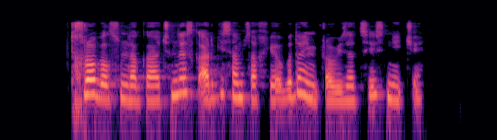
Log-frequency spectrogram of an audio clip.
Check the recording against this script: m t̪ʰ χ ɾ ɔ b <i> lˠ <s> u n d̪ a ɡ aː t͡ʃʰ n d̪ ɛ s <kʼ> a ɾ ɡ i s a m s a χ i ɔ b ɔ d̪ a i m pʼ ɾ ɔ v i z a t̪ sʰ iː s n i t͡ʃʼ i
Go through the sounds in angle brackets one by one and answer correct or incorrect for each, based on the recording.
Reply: incorrect: ɛ, correct, correct

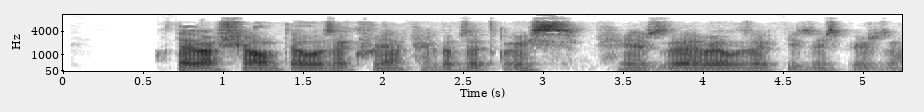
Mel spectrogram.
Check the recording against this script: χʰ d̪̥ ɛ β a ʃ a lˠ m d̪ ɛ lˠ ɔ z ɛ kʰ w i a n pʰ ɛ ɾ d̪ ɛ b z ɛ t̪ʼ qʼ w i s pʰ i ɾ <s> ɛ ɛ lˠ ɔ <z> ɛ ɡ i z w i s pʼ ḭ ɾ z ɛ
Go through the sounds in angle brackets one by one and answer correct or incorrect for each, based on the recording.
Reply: incorrect: z, correct

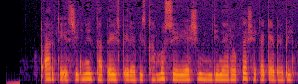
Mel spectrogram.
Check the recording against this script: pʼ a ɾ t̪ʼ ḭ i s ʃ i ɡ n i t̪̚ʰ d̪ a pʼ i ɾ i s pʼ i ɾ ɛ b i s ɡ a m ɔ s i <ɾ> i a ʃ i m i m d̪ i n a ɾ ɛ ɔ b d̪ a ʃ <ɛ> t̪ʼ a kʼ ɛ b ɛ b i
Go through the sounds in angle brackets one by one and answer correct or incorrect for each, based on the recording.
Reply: correct, correct

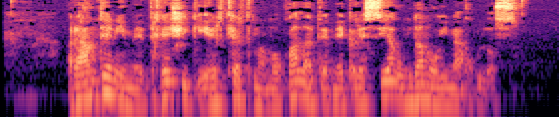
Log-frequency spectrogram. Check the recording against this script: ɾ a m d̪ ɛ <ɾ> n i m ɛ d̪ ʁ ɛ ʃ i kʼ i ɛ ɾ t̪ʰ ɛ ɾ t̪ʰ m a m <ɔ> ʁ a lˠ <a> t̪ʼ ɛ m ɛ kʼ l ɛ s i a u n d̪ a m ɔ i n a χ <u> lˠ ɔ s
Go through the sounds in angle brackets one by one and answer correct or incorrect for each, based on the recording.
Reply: incorrect: none, correct, correct, correct

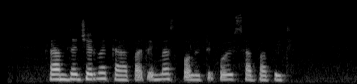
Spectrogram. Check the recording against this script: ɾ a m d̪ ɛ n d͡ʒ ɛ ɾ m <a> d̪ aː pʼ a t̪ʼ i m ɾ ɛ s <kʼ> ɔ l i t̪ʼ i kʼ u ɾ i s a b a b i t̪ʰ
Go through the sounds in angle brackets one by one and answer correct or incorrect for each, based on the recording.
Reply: incorrect: ɛ, incorrect: pʼ

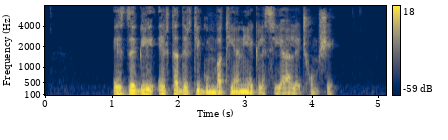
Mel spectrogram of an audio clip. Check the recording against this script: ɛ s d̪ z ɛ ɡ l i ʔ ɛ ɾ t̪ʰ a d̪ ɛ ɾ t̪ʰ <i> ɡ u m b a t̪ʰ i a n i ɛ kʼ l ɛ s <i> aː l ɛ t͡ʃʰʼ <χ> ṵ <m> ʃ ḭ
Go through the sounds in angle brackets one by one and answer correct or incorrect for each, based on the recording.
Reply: correct, correct, correct, correct

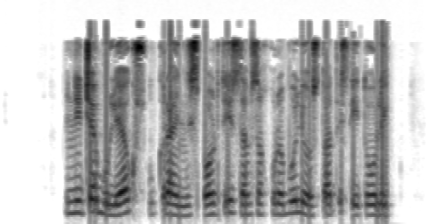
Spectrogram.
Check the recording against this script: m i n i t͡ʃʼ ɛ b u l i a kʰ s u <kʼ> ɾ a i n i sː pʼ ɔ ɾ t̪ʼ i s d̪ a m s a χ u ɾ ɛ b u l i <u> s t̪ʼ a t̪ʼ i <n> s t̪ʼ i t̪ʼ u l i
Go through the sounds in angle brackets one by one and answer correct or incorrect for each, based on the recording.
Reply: correct, incorrect: ɔ, incorrect: none

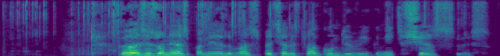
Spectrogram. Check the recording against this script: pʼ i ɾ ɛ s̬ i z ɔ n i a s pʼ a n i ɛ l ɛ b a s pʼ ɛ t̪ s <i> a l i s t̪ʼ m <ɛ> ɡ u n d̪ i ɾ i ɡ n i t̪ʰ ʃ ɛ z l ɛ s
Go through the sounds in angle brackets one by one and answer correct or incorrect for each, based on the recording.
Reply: correct, incorrect: a

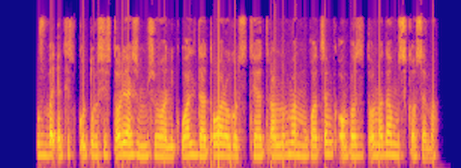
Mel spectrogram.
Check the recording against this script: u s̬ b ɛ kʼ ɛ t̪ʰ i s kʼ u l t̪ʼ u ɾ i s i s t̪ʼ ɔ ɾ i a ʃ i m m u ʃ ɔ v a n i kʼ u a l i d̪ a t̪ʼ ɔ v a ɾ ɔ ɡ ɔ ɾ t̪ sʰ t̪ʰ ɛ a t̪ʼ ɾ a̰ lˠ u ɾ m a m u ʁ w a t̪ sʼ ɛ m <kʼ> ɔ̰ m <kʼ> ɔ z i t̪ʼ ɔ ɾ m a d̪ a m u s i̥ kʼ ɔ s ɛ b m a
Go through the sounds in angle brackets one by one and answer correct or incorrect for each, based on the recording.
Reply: correct, incorrect: pʼ

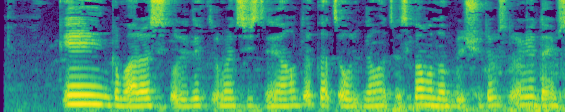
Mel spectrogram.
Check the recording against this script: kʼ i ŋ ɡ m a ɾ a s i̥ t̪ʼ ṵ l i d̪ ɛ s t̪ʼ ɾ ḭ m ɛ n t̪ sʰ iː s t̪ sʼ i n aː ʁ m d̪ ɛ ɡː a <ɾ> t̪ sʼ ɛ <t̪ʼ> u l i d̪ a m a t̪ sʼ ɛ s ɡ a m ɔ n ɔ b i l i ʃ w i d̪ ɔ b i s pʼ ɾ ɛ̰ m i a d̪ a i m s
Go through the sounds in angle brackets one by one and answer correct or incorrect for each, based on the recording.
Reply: incorrect: none, incorrect: none

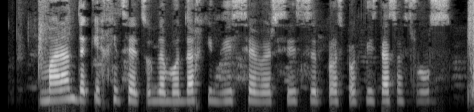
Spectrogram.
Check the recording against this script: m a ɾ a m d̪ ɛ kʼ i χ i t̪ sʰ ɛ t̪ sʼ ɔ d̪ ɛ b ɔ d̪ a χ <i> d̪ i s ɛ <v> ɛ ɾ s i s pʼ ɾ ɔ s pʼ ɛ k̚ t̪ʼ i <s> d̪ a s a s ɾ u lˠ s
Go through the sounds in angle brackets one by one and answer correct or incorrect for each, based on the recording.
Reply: correct, correct, correct

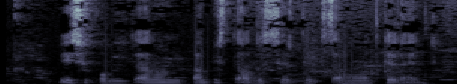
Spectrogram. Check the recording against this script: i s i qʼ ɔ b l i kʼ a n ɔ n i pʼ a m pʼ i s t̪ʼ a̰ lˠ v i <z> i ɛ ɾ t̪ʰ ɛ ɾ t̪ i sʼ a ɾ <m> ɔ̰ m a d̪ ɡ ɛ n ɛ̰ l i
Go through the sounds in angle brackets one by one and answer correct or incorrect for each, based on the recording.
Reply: incorrect: s, correct

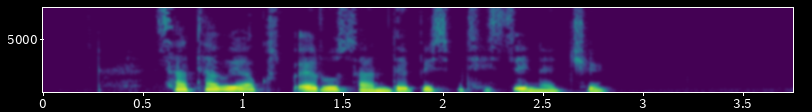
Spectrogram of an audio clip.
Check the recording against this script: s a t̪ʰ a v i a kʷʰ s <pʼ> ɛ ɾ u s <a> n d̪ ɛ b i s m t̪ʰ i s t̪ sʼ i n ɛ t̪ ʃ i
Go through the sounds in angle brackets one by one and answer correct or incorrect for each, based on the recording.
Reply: correct, correct

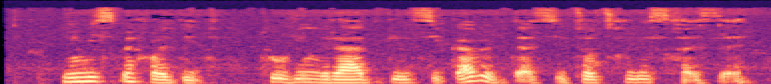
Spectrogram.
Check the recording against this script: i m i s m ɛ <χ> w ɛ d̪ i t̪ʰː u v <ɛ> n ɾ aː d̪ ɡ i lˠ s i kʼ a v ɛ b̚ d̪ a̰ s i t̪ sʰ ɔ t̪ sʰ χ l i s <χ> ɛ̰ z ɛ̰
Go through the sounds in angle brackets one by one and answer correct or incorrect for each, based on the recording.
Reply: correct, incorrect: i, correct

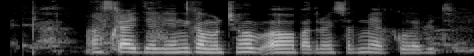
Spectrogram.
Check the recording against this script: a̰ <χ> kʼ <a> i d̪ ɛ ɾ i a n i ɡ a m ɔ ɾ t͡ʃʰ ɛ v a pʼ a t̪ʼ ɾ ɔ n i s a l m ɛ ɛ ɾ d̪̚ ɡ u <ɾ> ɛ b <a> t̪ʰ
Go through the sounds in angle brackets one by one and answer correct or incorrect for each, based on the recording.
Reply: incorrect: s, correct, incorrect: l, incorrect: i

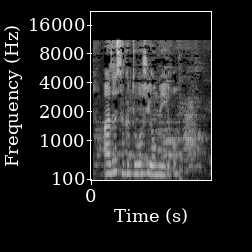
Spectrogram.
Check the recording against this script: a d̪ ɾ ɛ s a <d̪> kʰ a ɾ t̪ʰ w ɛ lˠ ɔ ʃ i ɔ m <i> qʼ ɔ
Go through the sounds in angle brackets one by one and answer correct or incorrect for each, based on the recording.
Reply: incorrect: none, incorrect: iː

